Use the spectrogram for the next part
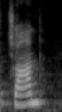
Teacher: इनके उच्चारण में वायु मुख व नाक दोनों से निकलती है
